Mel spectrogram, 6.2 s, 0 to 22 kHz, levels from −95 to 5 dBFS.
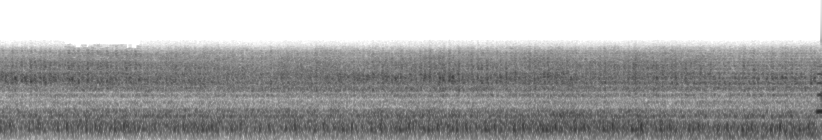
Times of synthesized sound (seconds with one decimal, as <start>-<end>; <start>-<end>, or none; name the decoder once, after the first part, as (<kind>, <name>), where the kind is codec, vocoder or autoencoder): none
